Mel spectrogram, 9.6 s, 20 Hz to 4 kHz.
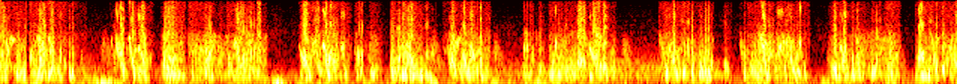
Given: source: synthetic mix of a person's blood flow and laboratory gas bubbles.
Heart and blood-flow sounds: Doppler ultrasound of blood flow; subclavian vein
0.00-0.86 s: bubbles
1.08-1.54 s: bubbles
1.59-2.68 s: bubbles
2.97-3.83 s: bubbles
3.90-4.35 s: bubbles
4.42-4.91 s: bubbles
5.21-6.17 s: bubbles
6.58-7.14 s: bubbles
7.21-7.31 s: bubbles
7.38-8.09 s: bubbles
8.27-9.00 s: bubbles
9.14-9.58 s: bubbles
From the record:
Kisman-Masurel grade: 444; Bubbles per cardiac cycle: continuous sound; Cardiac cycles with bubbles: 100%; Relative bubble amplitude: maximal (0.775 to 0.999); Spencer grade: 4 (maximum detectable bubble signal sounding continuously throughout systole and diastole of every cardiac period, and overriding the amplitude of the normal cardiac signals); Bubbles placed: anywhere in the cardiac cycle

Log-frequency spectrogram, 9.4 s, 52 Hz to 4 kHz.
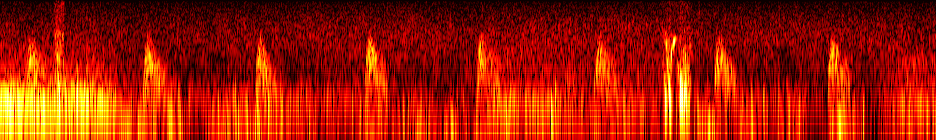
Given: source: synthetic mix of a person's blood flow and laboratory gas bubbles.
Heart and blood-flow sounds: Doppler ultrasound of blood flow; subclavian vein
0.54-0.66 s: bubbles
6.61-6.94 s: bubbles
From the record:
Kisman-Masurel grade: 113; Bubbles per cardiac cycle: 1 to 2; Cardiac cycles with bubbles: 1 to 10%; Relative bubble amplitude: loud (0.450 to 0.775); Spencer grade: 1 (occasional bubble signal discernible with the cardiac motion signal, with majority of cardiac periods free of bubbles); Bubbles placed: anywhere in the cardiac cycle

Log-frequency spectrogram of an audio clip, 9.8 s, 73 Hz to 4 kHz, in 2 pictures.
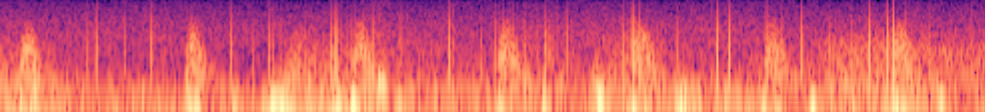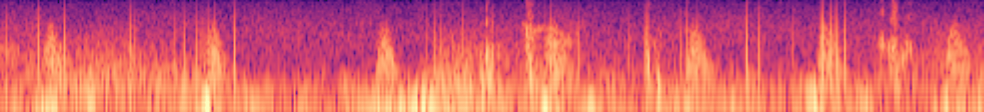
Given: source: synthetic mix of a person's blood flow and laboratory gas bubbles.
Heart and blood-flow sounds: Doppler ultrasound of blood flow; subclavian vein
1.85-1.97 s: bubbles
7.13-7.42 s: bubbles
7.53-7.82 s: bubbles
8.13-8.27 s: bubbles
9.30-9.52 s: bubbles
From the record:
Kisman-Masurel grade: 122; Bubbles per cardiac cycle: 1 to 2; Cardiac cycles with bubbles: 10 to 50%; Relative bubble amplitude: moderate (0.250 to 0.450); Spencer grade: 2 (many but less than half of the cardiac periods contain bubble signals, singularly or in groups); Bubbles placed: anywhere in the cardiac cycle

